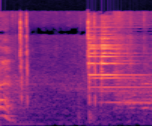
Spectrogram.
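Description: A short click, then about a second in a bright bell-like ding that rings on and fades slowly: a notification-bell chime sound effect.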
